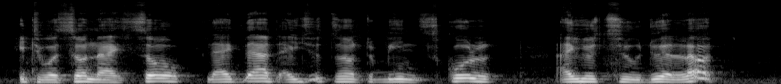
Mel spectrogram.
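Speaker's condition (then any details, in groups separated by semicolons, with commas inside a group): Neurological disease; neurological disease affecting speech and balance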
